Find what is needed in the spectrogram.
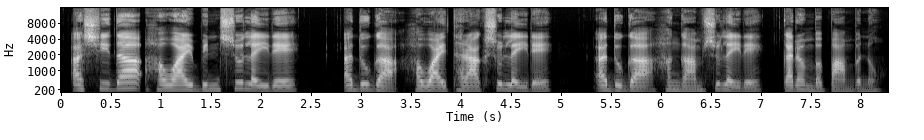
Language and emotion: Manipuri, neutral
